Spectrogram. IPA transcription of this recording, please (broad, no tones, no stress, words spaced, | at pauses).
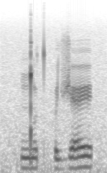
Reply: ŋ͡ǃuthʊlʲʒɛe̯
